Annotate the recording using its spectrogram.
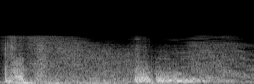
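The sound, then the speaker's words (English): Two starfighters hit by quad-link laser cannon bursts explode: two heavy, rumbling explosions go off close together, the first at the start and a second about a second later, each followed by a dull roaring tail with no voices. “Both exploded.”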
